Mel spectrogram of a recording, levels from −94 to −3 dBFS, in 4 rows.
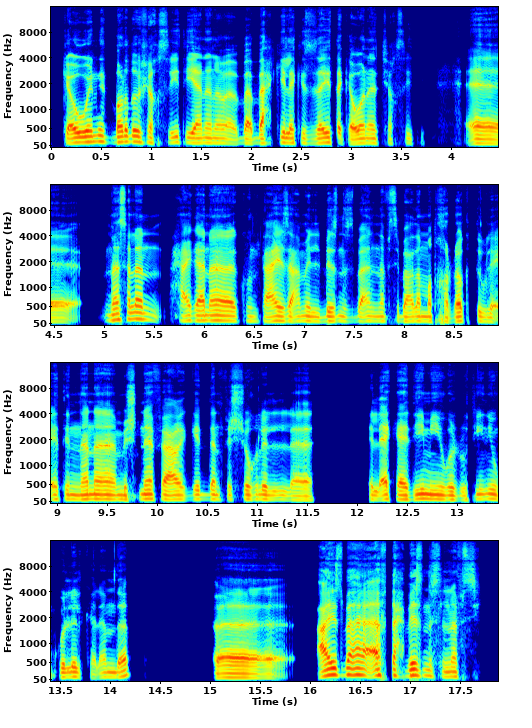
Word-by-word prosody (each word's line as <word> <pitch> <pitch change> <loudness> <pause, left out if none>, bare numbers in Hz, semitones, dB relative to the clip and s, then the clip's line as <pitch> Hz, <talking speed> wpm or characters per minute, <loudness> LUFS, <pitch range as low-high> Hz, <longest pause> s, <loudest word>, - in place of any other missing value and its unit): كوّنت 140 +4 +4
برضه 145 +2 +3
شخصيتي، 125 +1 -6
يعني 120 0 +1
أنا 115 -3 -3
ب 95 - -14 0.2
باحكي 110 +4 -1
لك 120 0 -2
إزاي 115 +3 0
تكوّنت 115 -1 -1
شخصيتي - - -17 0.4
آآ 105 -2 -1 0.2
مثلًا 150 0 0
حاجة 130 +1 -1
أنا 130 -1 +3
كنت 115 -3 -11
عايز 115 +2 +1
أعمل 115 -3 -3
business 115 -3 -6
بقى 120 - -2
لنَفْسي 115 -1 -9
بعد 110 0 -2
أما 115 -1 -2
اتخرّجت، 110 +2 -3
ولقيت 110 +1 -4
إن 110 -1 -1
أنا 115 0 +3
مش 105 +2 -4
نافع 115 -3 +2
جدًا 110 +2 -5
في - - -26
الشغل 110 +2 -4
ال 100 -3 -3 0.6
الأكاديمي، 115 +2 +2
والروتيني 105 +4 -3
وكُلّ 115 +1 -1
الكلام 115 0 -5
ده. - - 0 0.8
ف 100 - +1 1.0
عايز 160 +1 +7
بقى 170 -2 +6
أفتَح 160 -1 0
business 150 -3 +2
لنَفْسي، 125 0 -5
115 Hz, 150 wpm, -25 LUFS, 110-125 Hz, 1.0 s, عايز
